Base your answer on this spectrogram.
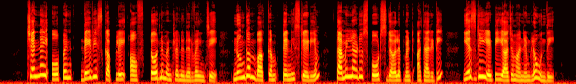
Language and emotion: Telugu, neutral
